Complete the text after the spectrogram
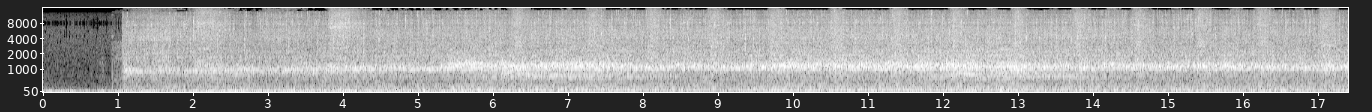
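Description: Bicycle tyres hum steadily on a smooth road.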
